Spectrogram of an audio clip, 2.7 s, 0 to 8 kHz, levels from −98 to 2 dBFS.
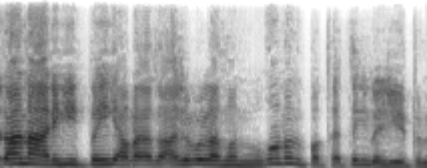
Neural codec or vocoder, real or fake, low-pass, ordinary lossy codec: codec, 16 kHz, 0.5 kbps, X-Codec, HuBERT features, trained on general audio; fake; none; none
